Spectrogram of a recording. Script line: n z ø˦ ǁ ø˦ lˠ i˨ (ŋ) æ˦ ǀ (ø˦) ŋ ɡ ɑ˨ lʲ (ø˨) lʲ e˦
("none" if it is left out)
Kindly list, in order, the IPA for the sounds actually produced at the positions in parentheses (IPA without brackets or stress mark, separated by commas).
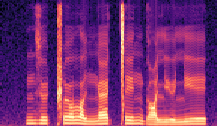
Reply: ŋ, e˦, ø˨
